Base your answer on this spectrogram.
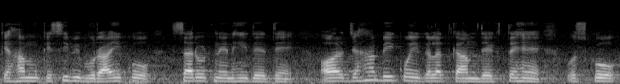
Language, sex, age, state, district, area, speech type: Urdu, male, 18-30, Delhi, East Delhi, urban, spontaneous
